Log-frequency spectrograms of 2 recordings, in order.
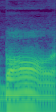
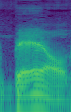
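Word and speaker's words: Baal: if you want to call them ball or or bale and different ways to pronounce it but it's b-a-a-l right um bale uh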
